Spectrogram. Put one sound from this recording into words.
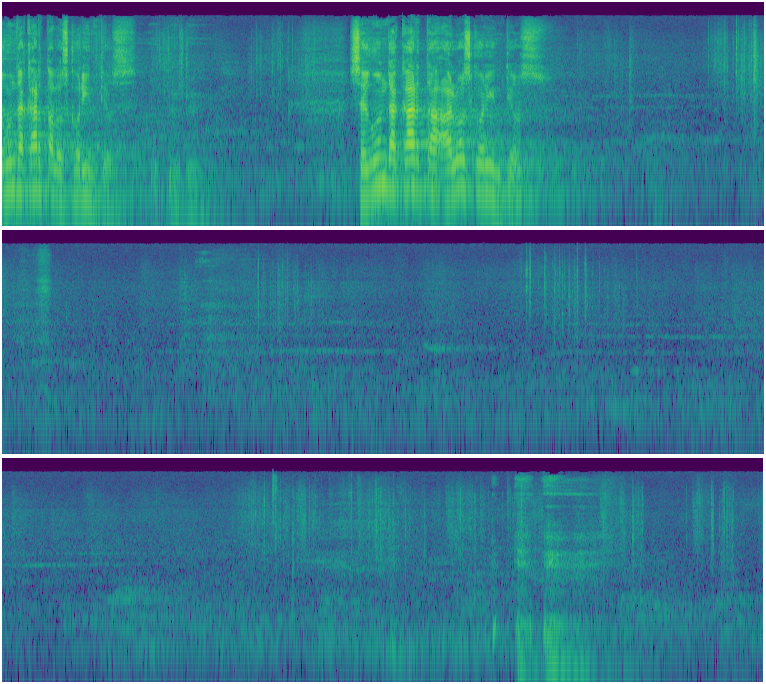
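An elderly man speaks slowly through a microphone in an echoing hall.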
